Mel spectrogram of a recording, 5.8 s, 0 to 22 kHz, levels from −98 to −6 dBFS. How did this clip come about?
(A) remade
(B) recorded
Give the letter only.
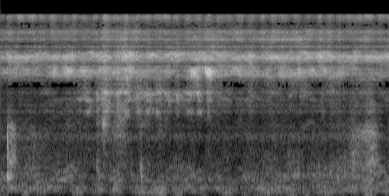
A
